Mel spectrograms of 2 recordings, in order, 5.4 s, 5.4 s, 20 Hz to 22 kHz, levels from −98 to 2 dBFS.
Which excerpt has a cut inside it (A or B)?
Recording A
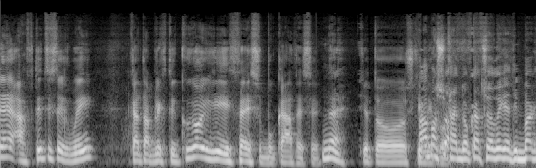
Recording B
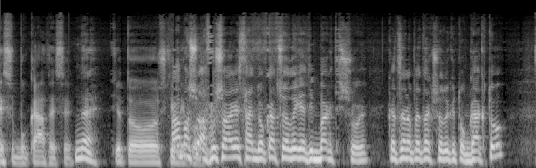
A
